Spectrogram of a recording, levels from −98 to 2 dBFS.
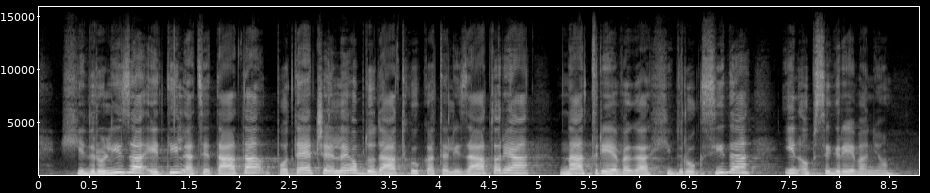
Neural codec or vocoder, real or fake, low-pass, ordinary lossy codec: none; real; 14.4 kHz; Opus, 64 kbps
